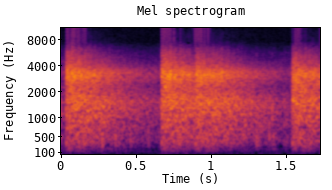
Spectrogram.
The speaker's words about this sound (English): The Lone Ranger and Tonto maintained spaced gunfire as they reduced the lead of the outlaws. Then one of the crooks suddenly clutched his arm.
